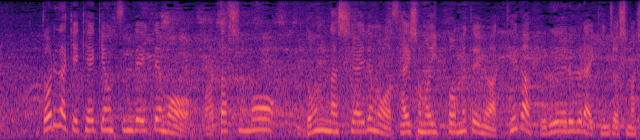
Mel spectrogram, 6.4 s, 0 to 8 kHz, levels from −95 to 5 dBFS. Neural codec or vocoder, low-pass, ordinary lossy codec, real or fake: none; none; none; real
